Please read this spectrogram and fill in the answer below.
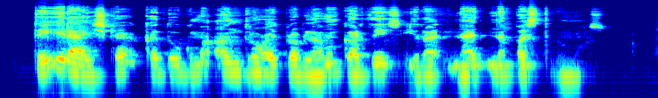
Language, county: Lithuanian, Vilnius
